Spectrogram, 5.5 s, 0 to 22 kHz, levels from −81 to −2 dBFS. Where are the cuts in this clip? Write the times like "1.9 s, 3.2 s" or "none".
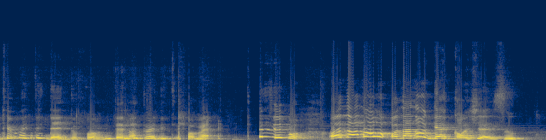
2.6 s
